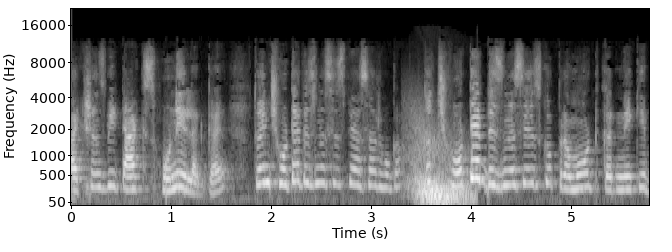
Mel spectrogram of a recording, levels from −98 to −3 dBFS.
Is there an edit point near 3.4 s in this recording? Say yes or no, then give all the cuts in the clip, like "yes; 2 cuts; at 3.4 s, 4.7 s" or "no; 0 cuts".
yes; 1 cut; at 3.4 s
